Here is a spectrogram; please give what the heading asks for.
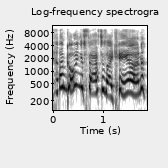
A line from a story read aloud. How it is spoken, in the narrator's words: I screamed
